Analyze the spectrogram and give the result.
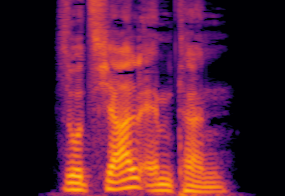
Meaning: dative plural of Sozialamt
- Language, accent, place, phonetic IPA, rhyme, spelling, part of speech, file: German, Germany, Berlin, [zoˈt͡si̯aːlˌʔɛmtɐn], -aːlʔɛmtɐn, Sozialämtern, noun, De-Sozialämtern.ogg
